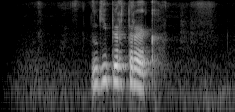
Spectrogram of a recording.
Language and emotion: Russian, neutral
